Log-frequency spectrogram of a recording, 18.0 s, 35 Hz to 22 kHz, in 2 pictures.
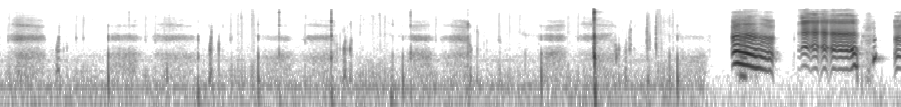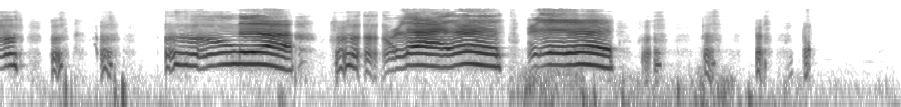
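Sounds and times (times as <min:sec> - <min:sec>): baby crying: 0:07.3 - 0:09.3, 0:10.0 - 0:16.8.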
